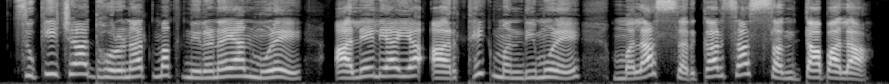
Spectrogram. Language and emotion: Marathi, angry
